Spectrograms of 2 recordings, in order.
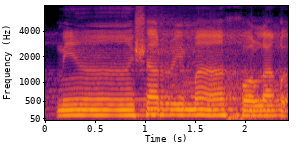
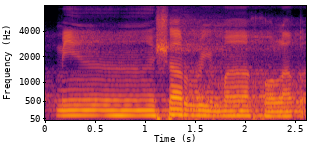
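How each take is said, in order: Both takes have the same delivery.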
